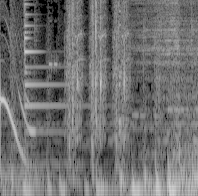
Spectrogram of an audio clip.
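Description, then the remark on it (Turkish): A camera shutter clicks three times in a quick, even series, preceded by a falling electronic tone and a bright beep, all fairly loud with no voices. “Bu bir fotoğraf makinesi.”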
